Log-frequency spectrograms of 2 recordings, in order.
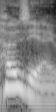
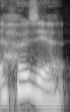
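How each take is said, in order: First: The name is said in a French-sounding way. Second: The name is said in a plain English way.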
